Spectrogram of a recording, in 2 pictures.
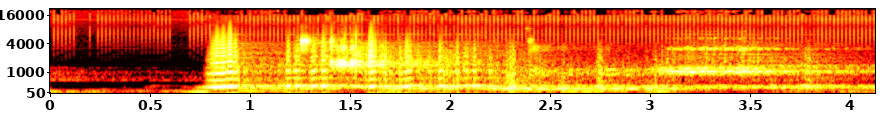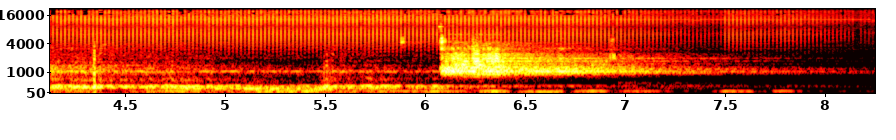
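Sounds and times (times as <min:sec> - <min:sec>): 
vocoder recording: 0:00.6 - 0:06.5.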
